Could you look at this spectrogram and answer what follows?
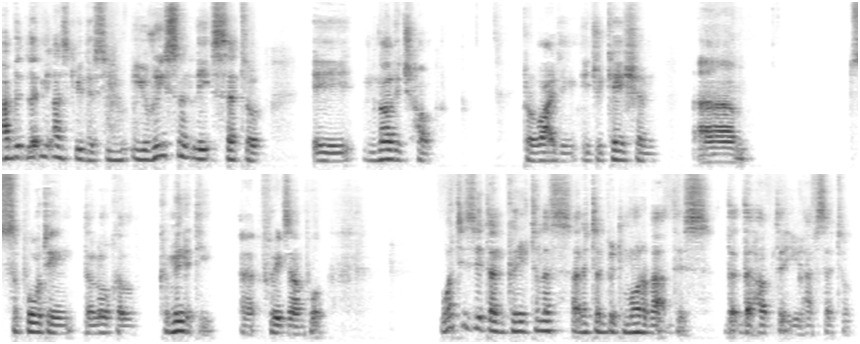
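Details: Adult man speaking, interviewer; normal conversational speech.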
